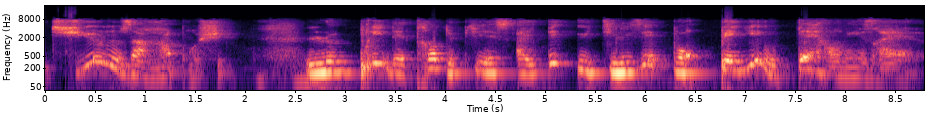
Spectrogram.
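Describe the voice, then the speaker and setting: Slow, lively male preacher in an echoey hall. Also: on the high side. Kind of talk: sermon. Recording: echoey room.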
